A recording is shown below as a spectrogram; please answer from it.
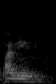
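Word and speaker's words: פנים: Así se pronuncia rostro en hebreo, panim.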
